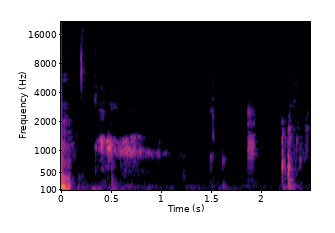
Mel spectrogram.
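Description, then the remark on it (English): A quiet sip of water: a brief slurping draw followed by soft swallowing and a few wet mouth clicks, with no talking. “Take a sip of water here.”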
